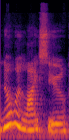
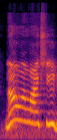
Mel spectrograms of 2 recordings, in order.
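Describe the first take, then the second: First: Said in the usual way. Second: No pitched much higher and louder, like a playground jab; louder taunt. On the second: Retold or imitated. Mimicking critics, jeering No louder at the comic. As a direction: jeer the word No up high. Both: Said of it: "so they can feel like".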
